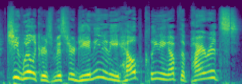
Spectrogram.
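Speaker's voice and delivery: lightly voiced eager kid; wholesome 1950s kid. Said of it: "like a really eager kid and go".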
